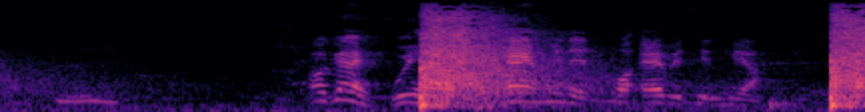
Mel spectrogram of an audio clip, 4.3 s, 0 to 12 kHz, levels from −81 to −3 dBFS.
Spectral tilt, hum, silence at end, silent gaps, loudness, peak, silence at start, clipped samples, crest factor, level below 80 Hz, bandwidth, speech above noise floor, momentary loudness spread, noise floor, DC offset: -3.5 dB/octave; none; 0 s; none; -34 LUFS; -12 dBFS; 0 s; under 0.1%; 24 dB; -60 dBFS; 11.5 kHz; 28 dB; 24 LU; -64 dBFS; under 0.1%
